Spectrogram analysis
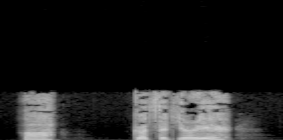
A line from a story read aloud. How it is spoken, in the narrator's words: Ivorbreen slurred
